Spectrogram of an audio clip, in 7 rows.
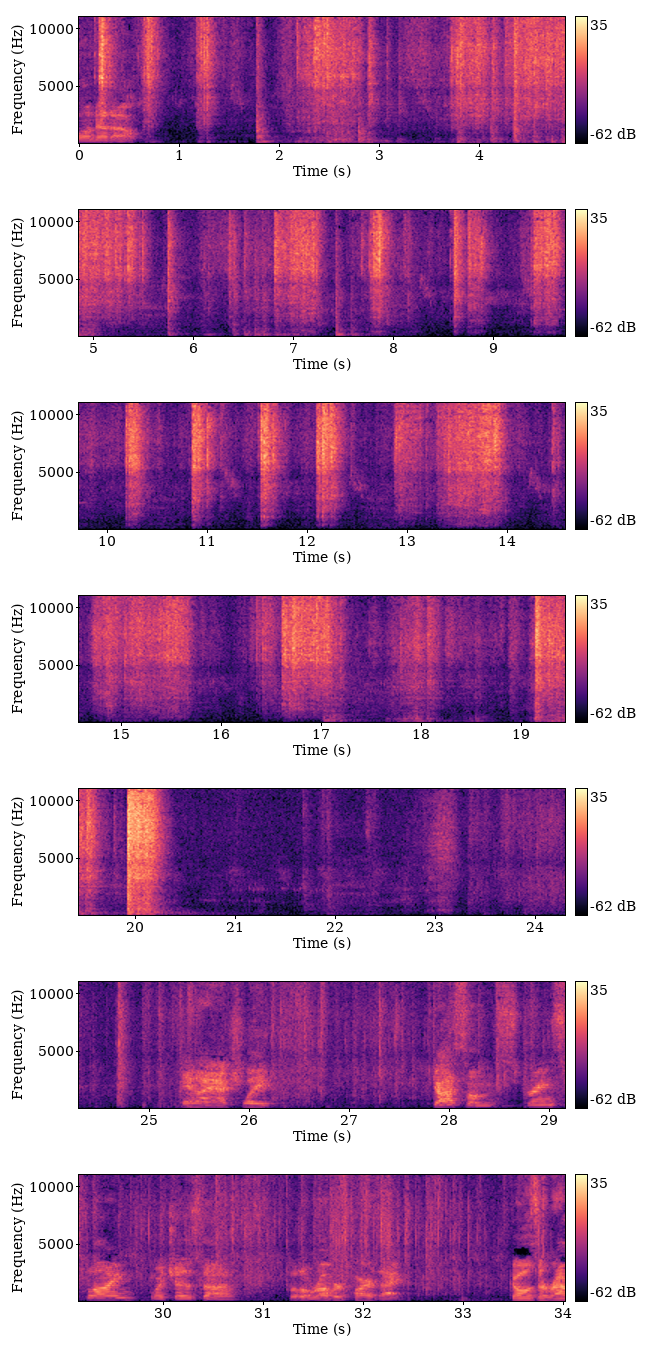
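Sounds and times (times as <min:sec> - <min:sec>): window screen mesh scraping rips: 0:00.2 - 0:05.7, 0:06.7 - 0:18.2.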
